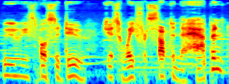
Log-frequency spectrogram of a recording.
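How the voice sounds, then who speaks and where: A young man playing a game and reading its text aloud, playful and excitable, swearing and breaking into loud outbursts. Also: medium pitch, a little fast, over music. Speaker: let's play gamer.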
